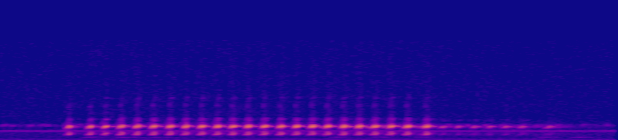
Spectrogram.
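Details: Tree frogs singing by a pond on an April night in north-east Italy: a fast, regular run of rapid nasal pulses lasting about three seconds, over a steady high trill of mole crickets.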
